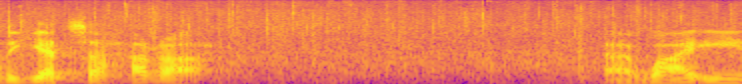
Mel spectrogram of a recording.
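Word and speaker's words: yetzer hara: rascality in Jewish theology this is called the yah Hara uh ye e z e r h a r a the Yahara the element of irreducible rascality which was created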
